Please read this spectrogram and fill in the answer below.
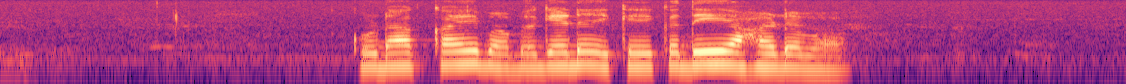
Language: Sinhala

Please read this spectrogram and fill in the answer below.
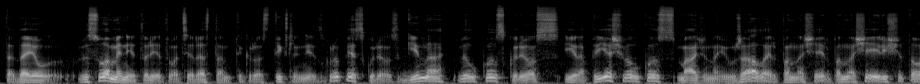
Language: Lithuanian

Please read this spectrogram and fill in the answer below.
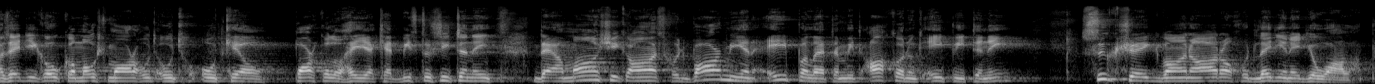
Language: Hungarian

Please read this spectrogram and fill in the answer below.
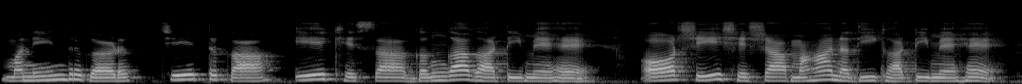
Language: Hindi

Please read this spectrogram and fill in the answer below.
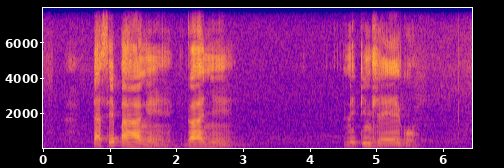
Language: Swati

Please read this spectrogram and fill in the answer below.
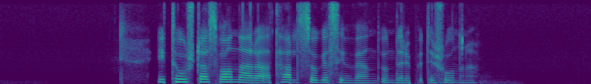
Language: Swedish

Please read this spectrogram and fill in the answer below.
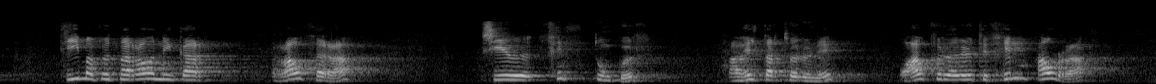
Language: Icelandic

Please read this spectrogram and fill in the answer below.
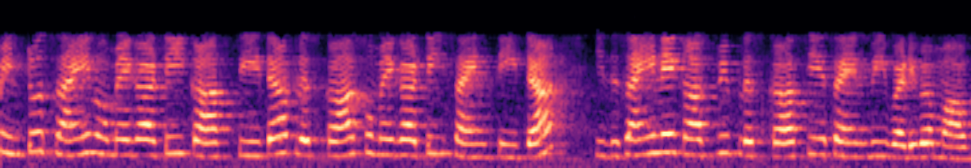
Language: Tamil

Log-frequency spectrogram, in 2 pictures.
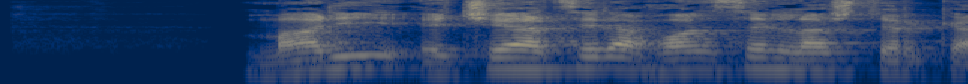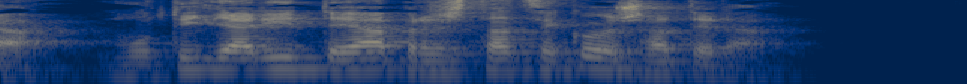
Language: Basque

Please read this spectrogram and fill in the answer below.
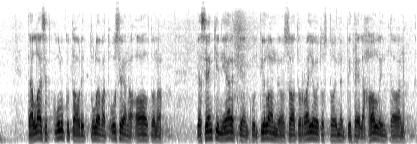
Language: Finnish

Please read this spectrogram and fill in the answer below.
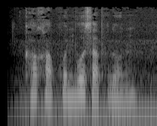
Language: Thai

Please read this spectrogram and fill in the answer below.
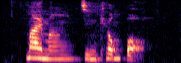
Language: Min Nan Chinese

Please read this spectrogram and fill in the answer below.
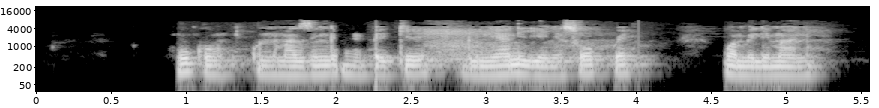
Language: Swahili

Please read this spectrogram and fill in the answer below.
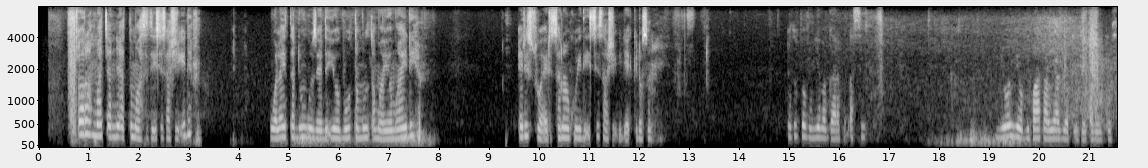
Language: Wolaytta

